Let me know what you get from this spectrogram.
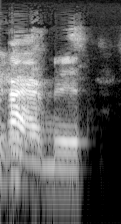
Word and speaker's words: Freiermuth: Freiermuth? You know? – Freiermuth.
